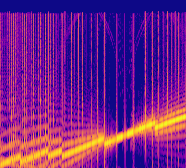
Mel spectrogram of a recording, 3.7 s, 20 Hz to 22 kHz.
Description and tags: Alternate sine wave created and processed with Sampled freeware and then mastered in CoolEdit96. Mono sample stage seven- reminiscent of the old computers in black and white sci-fi movies calculating at speeds in excess of 5 hertz!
